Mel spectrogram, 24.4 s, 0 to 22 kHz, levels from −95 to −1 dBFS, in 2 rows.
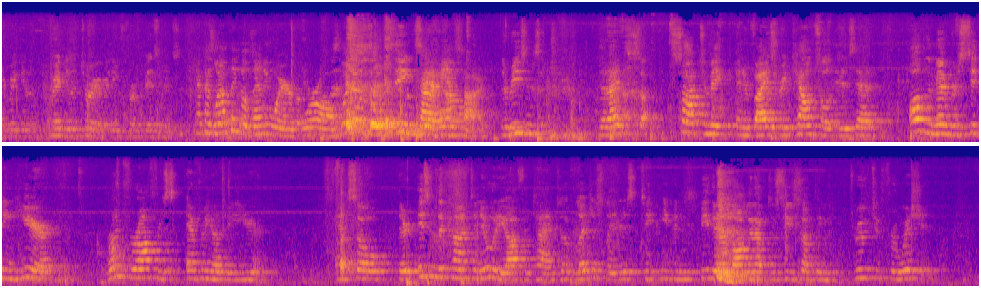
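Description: From 21.11 to 22.85 s there's a wrong sample rate fault: the sound drags to about 0.92 speed and drops roughly 1.5 semitones, which fits 48 kHz audio played at 44.1 kHz.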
